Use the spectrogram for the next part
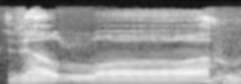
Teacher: Ini menunjukkan bahwa huruf lam tersebut dibaca panjang ya. Panjangnya itu satu alif atau dua harakat atau dua ketukan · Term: lam jalalah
